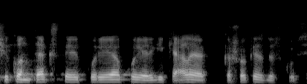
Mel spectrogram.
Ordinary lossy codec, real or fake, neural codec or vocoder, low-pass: AAC, 48 kbps; real; none; 7.2 kHz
